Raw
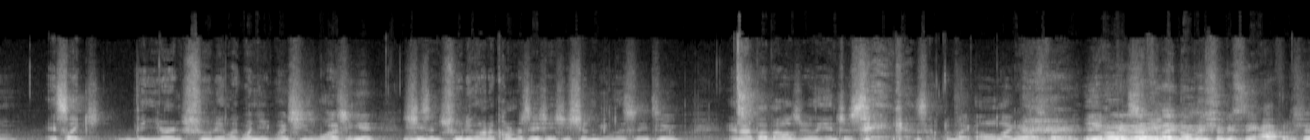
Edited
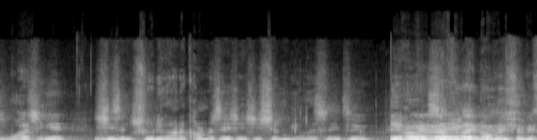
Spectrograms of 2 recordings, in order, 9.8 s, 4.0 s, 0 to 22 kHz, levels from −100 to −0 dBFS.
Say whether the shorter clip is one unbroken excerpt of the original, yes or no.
no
